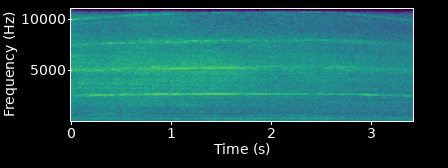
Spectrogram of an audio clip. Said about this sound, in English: listening to that, the whirling of the jet. Listen to that. Oh. It's an orgasmic experience, I'm telling you. Listen to it. It's taxiing right now. You can hear it, and I'm looking at this plane. It's being guided. Just listen to that.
